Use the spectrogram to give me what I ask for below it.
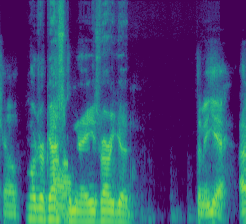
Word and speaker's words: Estime: Istamine, is that how you say his name? Yeah. He is a beast. I like him a lot. He is a beast. I really, really do like him. Roderick Estime, he's very good.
